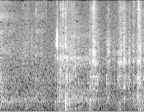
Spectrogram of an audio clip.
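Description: Near silence, with a few faint, soft taps and clicks of cardboard trading cards being handled and stacked.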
